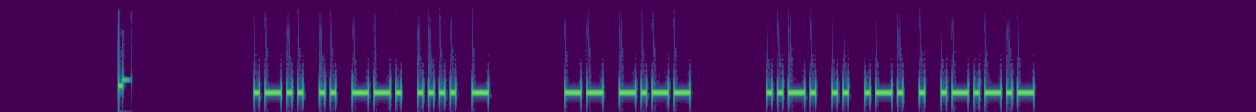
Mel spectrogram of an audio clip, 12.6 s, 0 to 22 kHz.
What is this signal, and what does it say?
Morse code, heard as a keyed tone, about 22 wpm, 700 Hz. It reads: LIGHT MY FIRE.
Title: 2x Word-Spacing - Sentences from Top 400 Words - 22wpm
